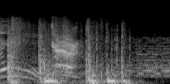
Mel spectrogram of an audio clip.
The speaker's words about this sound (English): The front of his gun snapped against the side of my head, and I went down to my knees.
